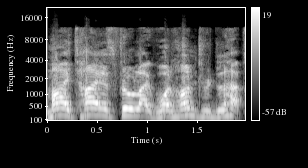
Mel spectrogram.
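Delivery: play-acted shrill, high, loud radio-style shouting. Retelling what a always-shouting guy said during a race, imitating his shout. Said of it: "it was all in bold exclamation marks".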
